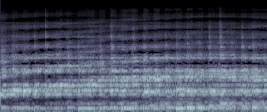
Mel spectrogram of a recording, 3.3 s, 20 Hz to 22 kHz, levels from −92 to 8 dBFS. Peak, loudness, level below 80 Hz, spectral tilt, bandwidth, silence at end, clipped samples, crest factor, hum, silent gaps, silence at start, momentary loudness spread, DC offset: -8 dBFS; -21 LUFS; -44 dBFS; -5.5 dB/octave; 13.5 kHz; 0 s; under 0.1%; 14 dB; none; none; 0 s; 3 LU; 0.3%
